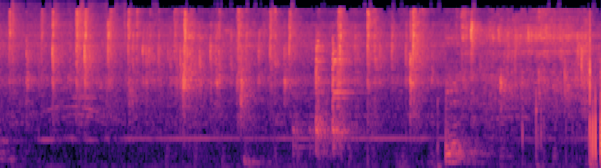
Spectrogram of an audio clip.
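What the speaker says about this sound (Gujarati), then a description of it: "થોડું જીરું પણ શેકી લેવાનું છે" Cumin seeds roast in a pan over low gas while making colourful dhokla, giving a crackling sizzle with repeated stirring scrapes and clinks, plus a thin whistling tone through the middle.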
